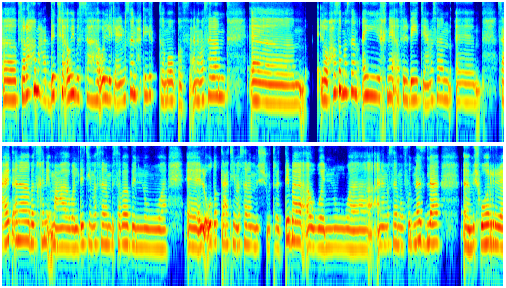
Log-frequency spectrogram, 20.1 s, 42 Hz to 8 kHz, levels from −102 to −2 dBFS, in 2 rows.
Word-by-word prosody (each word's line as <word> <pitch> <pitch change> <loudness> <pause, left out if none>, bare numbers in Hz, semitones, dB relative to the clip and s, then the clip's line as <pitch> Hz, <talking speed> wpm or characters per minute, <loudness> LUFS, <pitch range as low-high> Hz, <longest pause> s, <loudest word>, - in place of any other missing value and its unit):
آآ، 210 0 +3
بصراحة 235 +8 +4
ما 295 - +7
عديتش 240 +3 0
أوي، 255 0 +5
بس 230 -2 -6
هاقول 215 +1 +1
لِك 210 0 0
يعني 190 0 -1
مثلًا 255 +6 +1
هاحكي 245 -2 -6
لِك 245 0 -6
موقف: 190 -4 -3
أنا 200 - -2
مثلًا 235 +2 -1 0.5
آمم، 185 0 +1 0.4
لو 210 -2 +5
حصل 270 +7 +5
مثلًا 270 +1 +1
أي 240 0 +2
خناقة 230 -1 -2
في 220 0 -3
البيت، 210 0 0
يعني 175 - -2
مثلًا 215 +1 -6
آمم، 190 +6 -7 0.4
ساعات 215 +4 +1
أنا 235 0 +2
باتخانق 220 +1 -1
مع 185 -1 0
والدتي 185 +4 0
مثلًا 205 0 -3
بسبب 200 +1 -1
إنه 180 -2 -1 0.5
آآ 185 -2 +2
الأوضة 215 +4 +6
بتاعتي 210 -1 -4
مثلًا 200 +2 -2
مش 185 -1 -5
مترتبة، 230 +6 0
أو 185 -3 0
إنه 180 0 -2 0.6
أنا 195 - 0
مثلًا 200 +2 -4
المفروض 200 +1 -4
نازلة 220 -1 +2 0.5
آآ 180 - +4
مشوار 205 +3 +4
205 Hz, 145 wpm, -23 LUFS, 185-230 Hz, 0.6 s, ما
